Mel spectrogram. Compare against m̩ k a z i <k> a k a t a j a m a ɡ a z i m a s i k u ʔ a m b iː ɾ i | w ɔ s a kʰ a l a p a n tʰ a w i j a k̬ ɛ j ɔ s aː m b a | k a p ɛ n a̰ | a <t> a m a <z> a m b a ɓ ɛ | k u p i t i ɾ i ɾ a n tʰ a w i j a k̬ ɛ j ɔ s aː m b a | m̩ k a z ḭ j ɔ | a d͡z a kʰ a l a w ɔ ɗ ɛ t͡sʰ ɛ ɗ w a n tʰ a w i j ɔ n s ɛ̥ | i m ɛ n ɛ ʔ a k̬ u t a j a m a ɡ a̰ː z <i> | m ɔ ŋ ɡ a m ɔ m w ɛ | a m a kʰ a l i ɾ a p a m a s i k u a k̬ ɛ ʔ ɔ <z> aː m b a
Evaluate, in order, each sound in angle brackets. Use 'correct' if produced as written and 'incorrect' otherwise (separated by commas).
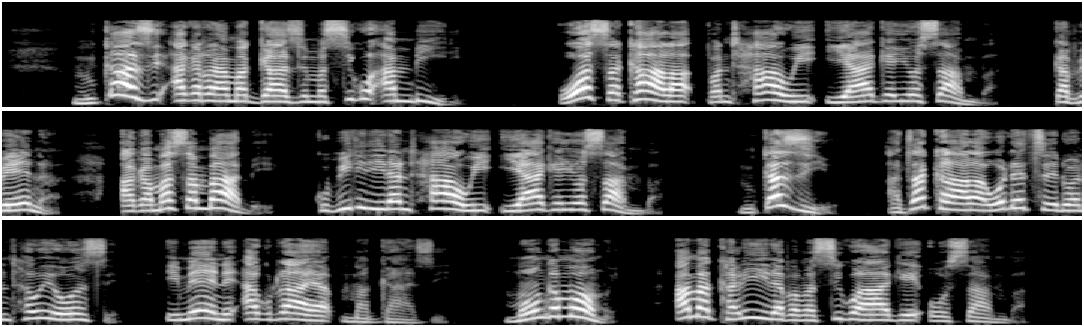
incorrect, incorrect, incorrect, correct, incorrect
